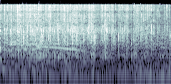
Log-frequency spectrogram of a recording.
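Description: A large crowd in Barmer stadium, Rajasthan, at a Bageshwar Dham religious gathering claps loudly and steadily for a few seconds, dense applause filling the space with some voices mixed in.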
